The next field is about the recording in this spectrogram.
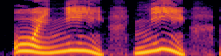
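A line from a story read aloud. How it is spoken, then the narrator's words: Squeal. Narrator (Ukrainian): запищала Джейн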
